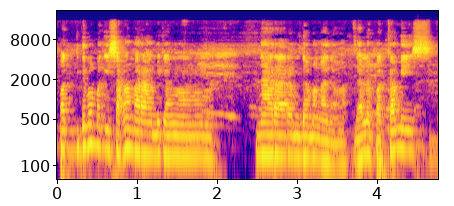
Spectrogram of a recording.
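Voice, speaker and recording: A man with a Filipino accent, a pastor telling a personal story in a conversational, animated sermon, often laughing. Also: fairly high pitch, fairly quick, crowd noise. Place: church hall.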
